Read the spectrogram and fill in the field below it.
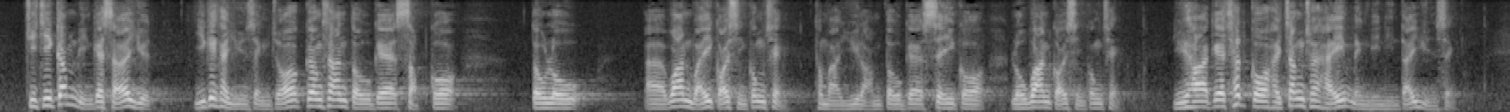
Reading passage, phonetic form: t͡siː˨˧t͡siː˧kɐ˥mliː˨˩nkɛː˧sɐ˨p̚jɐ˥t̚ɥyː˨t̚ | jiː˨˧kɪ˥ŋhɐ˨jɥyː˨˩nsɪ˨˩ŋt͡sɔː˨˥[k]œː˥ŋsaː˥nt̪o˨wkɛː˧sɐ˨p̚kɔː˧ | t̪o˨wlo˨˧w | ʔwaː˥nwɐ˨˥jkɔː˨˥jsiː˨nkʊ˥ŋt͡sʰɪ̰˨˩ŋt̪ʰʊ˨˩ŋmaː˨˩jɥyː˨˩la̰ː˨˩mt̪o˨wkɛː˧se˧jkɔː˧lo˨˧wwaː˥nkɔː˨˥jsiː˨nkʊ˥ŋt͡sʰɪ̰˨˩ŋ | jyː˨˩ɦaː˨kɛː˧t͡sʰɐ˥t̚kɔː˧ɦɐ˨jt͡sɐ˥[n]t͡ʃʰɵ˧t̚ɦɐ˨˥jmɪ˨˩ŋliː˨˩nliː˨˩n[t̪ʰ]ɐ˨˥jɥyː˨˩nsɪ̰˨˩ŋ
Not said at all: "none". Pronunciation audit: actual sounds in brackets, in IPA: k, ŋ, t̪

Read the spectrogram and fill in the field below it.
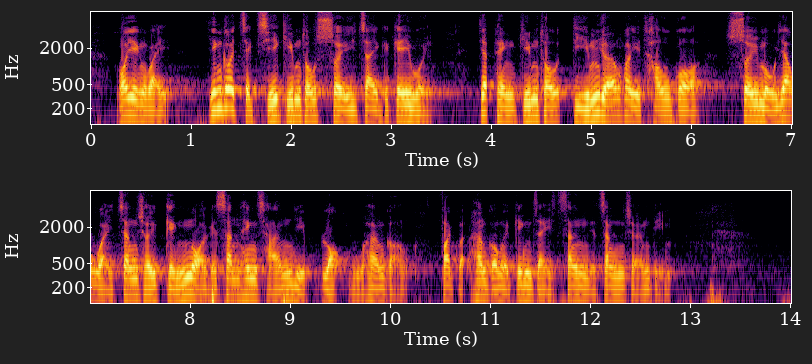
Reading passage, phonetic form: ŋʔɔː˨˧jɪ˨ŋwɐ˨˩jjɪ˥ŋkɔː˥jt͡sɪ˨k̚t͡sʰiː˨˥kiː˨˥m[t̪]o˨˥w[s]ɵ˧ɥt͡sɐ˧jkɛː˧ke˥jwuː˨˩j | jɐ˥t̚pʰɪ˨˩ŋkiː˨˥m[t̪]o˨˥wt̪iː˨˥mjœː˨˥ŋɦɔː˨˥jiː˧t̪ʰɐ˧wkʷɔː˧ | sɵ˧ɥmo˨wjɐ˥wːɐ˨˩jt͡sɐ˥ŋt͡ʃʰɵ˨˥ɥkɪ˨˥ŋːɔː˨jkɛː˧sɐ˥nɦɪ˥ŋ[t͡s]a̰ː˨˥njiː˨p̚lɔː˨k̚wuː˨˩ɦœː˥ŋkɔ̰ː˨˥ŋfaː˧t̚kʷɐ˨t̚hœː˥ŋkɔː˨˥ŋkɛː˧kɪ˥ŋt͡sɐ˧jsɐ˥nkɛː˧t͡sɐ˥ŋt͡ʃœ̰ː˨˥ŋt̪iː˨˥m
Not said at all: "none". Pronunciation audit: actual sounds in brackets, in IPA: t̪ʰ, s, t̪ʰ, t͡sʰ

